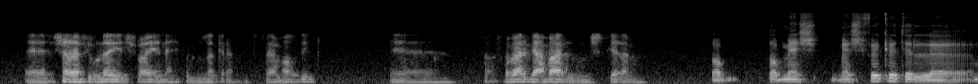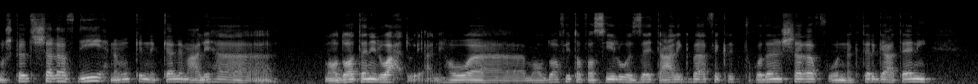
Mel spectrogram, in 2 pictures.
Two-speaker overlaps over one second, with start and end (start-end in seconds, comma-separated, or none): none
